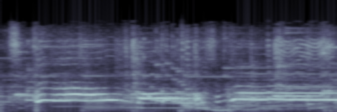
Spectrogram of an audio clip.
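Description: Theme music with a high, squeaky voice holding long sung notes, its pitch sliding down and back up about halfway through.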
